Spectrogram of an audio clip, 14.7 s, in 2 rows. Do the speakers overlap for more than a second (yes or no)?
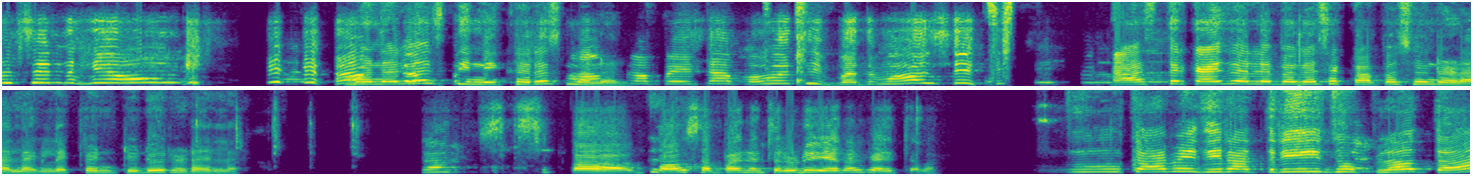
no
